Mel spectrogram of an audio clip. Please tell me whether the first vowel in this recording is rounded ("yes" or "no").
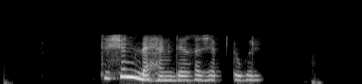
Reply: yes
